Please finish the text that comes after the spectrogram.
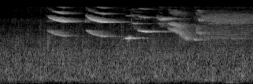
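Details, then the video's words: Papa-arroz of the Brazilian Northeast, dedim song by a stream: thin, high downward-sliding whistled notes tumbling quickly one after another over continuous water noise. "Papa Arroz Dedim com Som de Riacho (Papa arroz do Nordeste)"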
